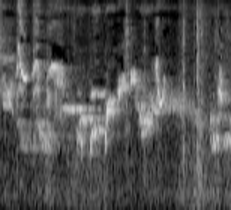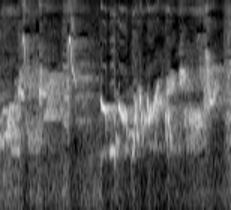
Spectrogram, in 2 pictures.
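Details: White-rumped shama said to burst into excited song on hearing a tutor recording; dense, busy warbling of overlapping scratchy and whistled notes that rise and fall quickly, with few gaps.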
